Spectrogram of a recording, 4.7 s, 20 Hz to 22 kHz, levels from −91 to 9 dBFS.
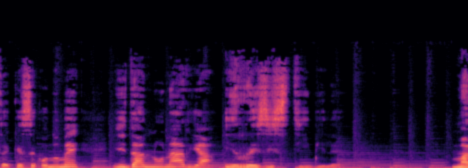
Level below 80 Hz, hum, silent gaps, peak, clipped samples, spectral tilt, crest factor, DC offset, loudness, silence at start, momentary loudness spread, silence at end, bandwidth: -42 dBFS; none; none; -4 dBFS; under 0.1%; -4 dB/octave; 18 dB; under 0.1%; -21 LUFS; 0 s; 22 LU; 0 s; 15 kHz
